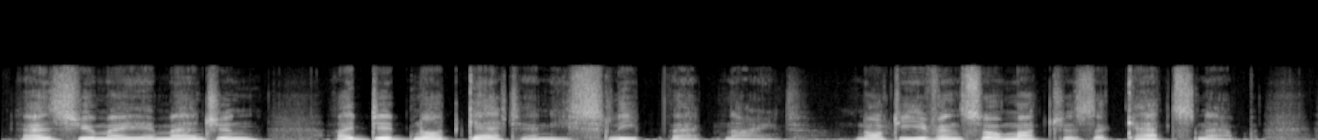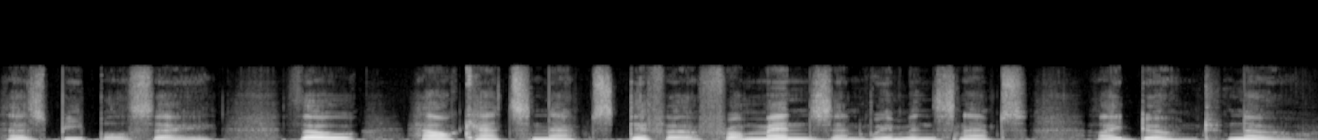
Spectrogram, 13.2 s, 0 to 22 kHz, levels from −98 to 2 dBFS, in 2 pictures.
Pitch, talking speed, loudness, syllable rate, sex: 120 Hz, 165 wpm, -18 LUFS, 4.0 syllables/s, male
